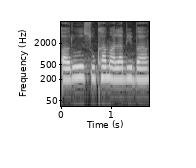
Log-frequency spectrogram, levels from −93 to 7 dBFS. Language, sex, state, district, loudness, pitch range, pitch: Bhojpuri, female, Uttar Pradesh, Deoria, -15 LUFS, 200-220 Hz, 210 Hz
